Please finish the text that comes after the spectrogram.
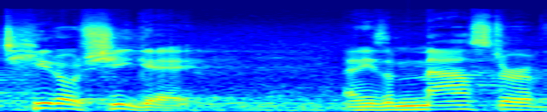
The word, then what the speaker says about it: Hiroshige: the Edo period named his last name is pronounced hiroshige and he's a master of the Japanese wood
